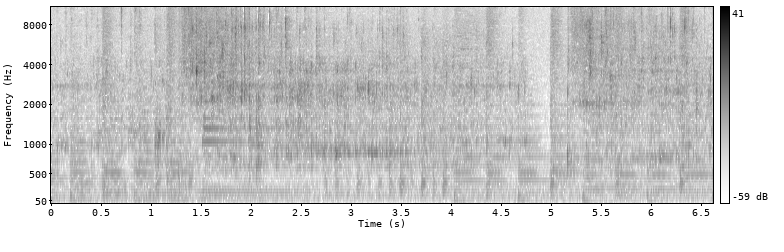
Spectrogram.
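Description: Water poured from a plastic cup into plastic cups of Orbeez beads, splashing and trickling, louder from about a second and a half in, over background music.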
